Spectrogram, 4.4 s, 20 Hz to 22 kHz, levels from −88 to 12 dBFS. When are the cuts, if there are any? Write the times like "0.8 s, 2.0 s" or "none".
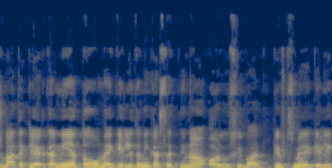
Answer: none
